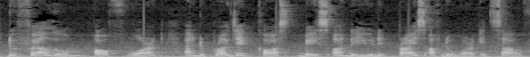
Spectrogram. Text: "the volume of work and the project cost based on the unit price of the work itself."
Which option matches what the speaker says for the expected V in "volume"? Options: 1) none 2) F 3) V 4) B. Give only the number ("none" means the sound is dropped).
2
